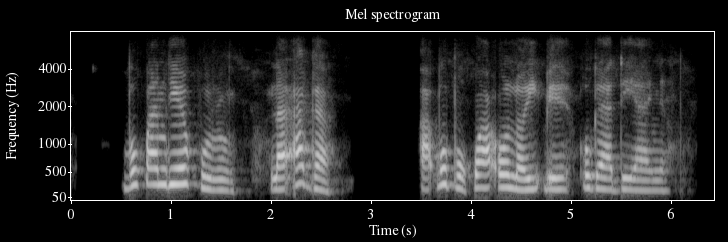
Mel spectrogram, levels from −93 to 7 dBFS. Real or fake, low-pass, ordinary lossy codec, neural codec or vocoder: fake; 7.2 kHz; Opus, 32 kbps; codec, 16 kHz, 4 kbps, X-Codec, WavLM features, trained on Multilingual LibriSpeech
